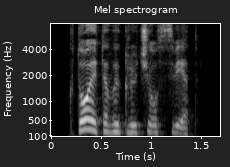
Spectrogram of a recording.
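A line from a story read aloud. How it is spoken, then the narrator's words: Shout. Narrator (Russian): закричал он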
